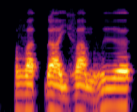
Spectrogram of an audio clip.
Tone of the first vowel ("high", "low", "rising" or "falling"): low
